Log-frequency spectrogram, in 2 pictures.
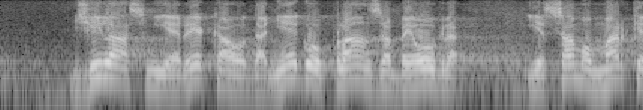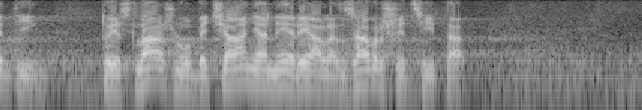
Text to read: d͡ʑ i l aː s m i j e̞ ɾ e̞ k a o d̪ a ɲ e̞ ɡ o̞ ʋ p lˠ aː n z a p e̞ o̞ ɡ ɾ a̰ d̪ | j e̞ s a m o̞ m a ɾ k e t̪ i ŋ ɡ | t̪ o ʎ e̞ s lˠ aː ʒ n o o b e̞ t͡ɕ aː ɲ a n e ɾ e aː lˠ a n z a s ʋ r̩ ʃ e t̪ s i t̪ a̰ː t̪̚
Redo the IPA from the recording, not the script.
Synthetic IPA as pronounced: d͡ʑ i l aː s m i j e̞ ɾ e̞ k a o d̪ a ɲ e̞ ɡ o̞ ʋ p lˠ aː n z a b e̞ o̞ ɡ ɾ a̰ d̪ | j e̞ s a m o̞ m a ɾ k e t̪ i ŋ ɡ | t̪ o j e̞ s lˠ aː ʒ n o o b e̞ t͡ɕ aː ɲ a n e ɾ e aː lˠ a n z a ʋ r̩ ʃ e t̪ s i t̪ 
